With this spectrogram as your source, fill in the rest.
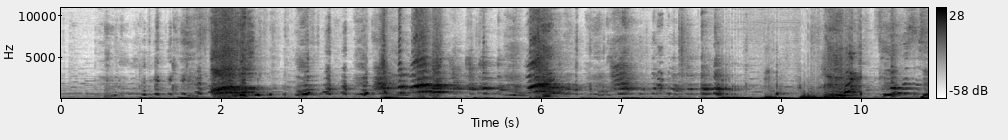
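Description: Several young men laugh and cheer close by.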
